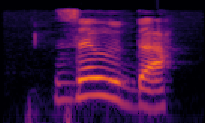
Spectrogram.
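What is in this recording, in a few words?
"зэлыда", Komi, female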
